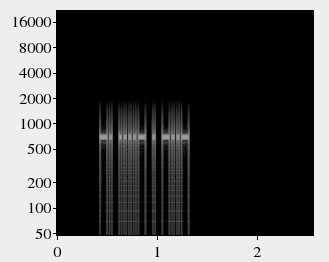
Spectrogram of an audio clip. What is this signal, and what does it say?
Morse code, heard as a keyed tone, about 50 wpm, 700 Hz. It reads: N4EX
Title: NA SOTA Activator Callsigns 50wpm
